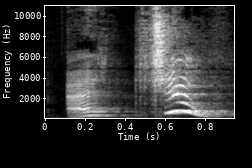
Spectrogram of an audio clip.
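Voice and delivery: loud high achoo; loud sneeze. Acted. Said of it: "sneeze more softly".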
